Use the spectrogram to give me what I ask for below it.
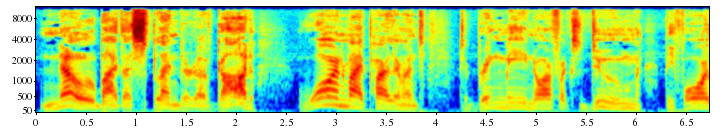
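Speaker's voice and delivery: loud furious royal outburst; angry king. A narrator's reading. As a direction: rage at the noble, loud. King rages at the noble.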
